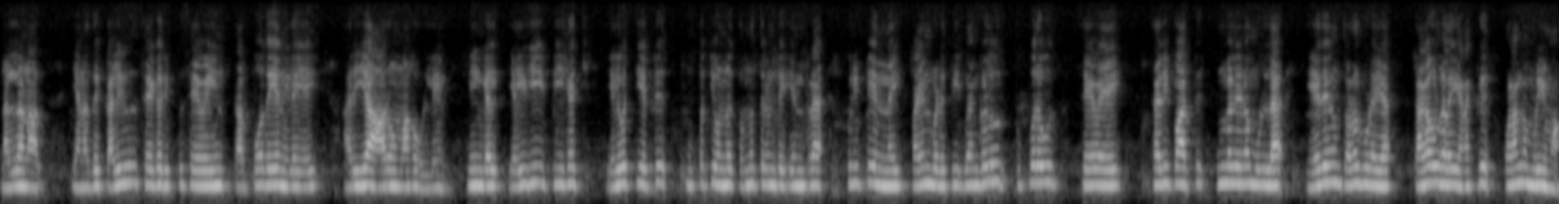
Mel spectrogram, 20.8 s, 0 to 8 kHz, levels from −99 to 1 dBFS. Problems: none marked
